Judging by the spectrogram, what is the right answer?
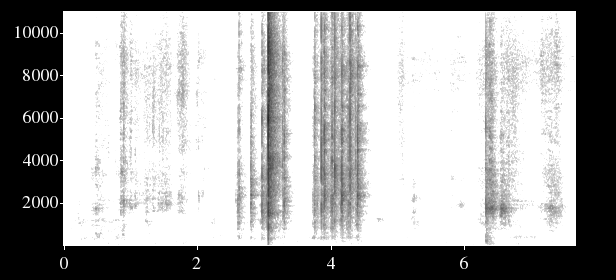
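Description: Hard plastic clicks and rustle from a battery adapter shell being handled and fitted into an electric balance bike's battery bay: one sharp loud click about three seconds in, a quick run of about eight small clicks just after, and another click past six seconds.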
